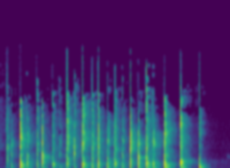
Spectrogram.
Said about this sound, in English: So I think we should have a little round of applause for Google. They've actually done very well. Well done, Google.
